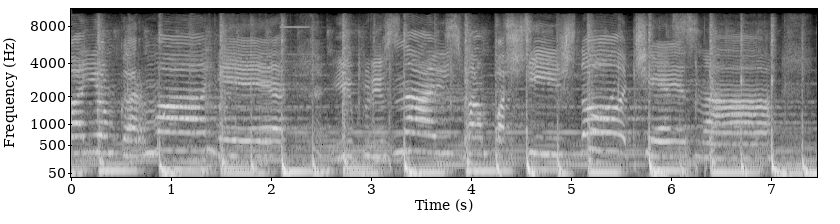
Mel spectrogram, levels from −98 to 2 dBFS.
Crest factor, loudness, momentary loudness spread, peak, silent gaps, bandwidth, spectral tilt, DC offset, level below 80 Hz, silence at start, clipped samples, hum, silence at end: 14 dB; -16 LUFS; 5 LU; -2 dBFS; none; 10.5 kHz; -4 dB/octave; under 0.1%; -22 dBFS; 0 s; under 0.1%; none; 0 s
